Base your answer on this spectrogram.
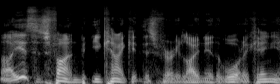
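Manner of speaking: mock haughty, arrogant, daring, goading tone. Retelling what he said to the guy in the chopper over Port Phillip Bay: mock-arrogant tone. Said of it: "sort of arrogantly".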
